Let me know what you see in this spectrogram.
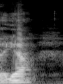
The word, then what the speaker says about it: H'ghar: En tout cas, on dit H'ghar, parce que je crois que dans la série, il dit Jaqen H'ghar. C'est vrai que quand tu lis ça et que t'as jamais entendu la prononciation...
